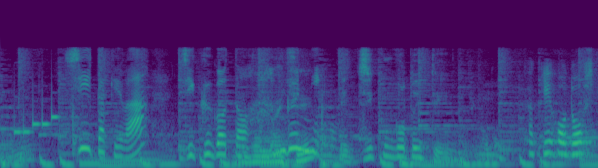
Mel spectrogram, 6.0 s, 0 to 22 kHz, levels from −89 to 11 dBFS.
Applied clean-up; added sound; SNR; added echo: none; none; none; none.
